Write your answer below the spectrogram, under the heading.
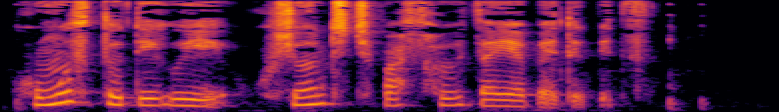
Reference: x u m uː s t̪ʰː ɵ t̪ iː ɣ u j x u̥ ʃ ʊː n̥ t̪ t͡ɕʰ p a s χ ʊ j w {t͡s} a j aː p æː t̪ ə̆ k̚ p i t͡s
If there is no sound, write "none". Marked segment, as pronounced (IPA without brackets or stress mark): t͡s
